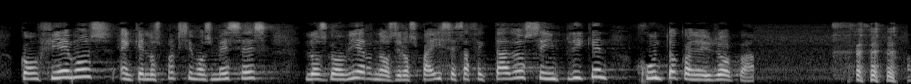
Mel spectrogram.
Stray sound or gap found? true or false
true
